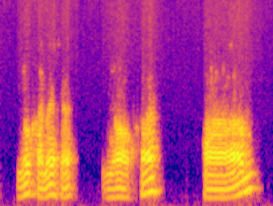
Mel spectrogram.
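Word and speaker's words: qam: No voy a pronunciar ñuja, ñuja no es, ñoja, ham, no es han, no, ham, pai, ñojanchik, no es ñojanchik, no, ñojanchik, no, ñojanchik, ñojanchik, no, ñojaiku, ñojaiku, no, hankuna, hankuna, y haikuna, ¿no?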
